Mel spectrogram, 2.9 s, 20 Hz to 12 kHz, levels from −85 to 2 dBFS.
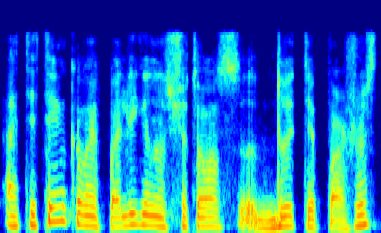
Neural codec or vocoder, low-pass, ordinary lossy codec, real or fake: codec, 16 kHz, 8 kbps, FreqCodec, smaller model; 7.2 kHz; AAC, 64 kbps; fake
